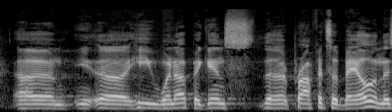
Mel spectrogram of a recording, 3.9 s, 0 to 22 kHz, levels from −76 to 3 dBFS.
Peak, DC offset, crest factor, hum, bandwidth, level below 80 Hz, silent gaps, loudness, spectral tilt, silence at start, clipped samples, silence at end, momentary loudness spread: -2 dBFS; under 0.1%; 16 dB; none; 16 kHz; -66 dBFS; none; -17 LUFS; -3 dB/octave; 0.15 s; under 0.1%; 0 s; 6 LU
